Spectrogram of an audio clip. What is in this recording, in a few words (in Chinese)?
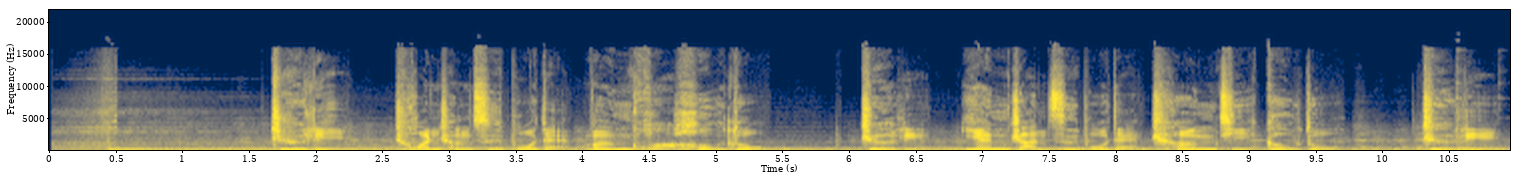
城市宣传片, 淄博, 浑厚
